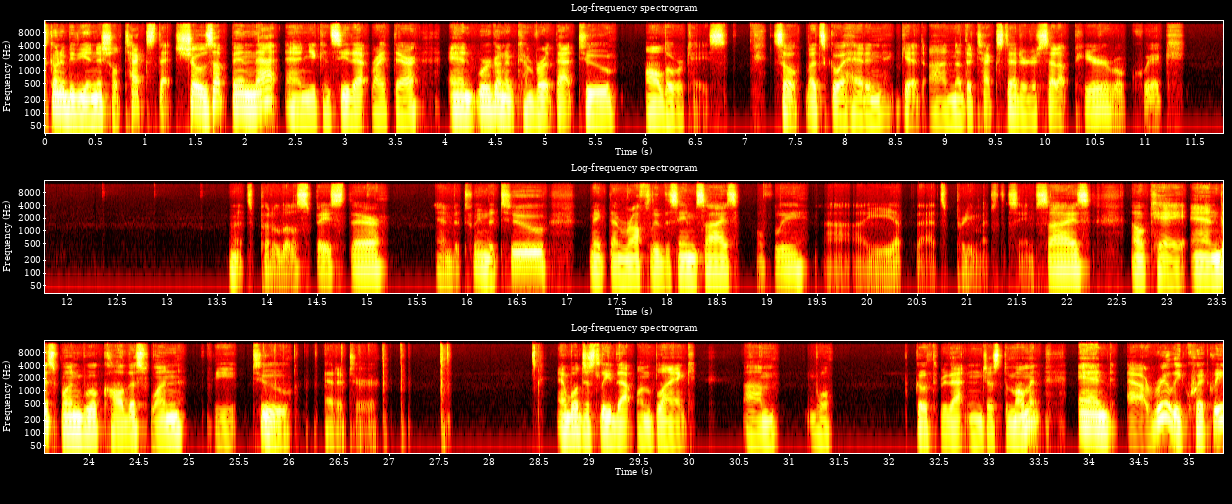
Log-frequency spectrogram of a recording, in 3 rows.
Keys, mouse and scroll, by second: 1.8 click, 2.3 click, 7.1 click, 7.6-9.8 right drag, 10.8-12.9 drag, 13.2 click, 15.3-18.3 drag, 19.3-23.1 drag, 24.5 click, 24.9 click, 25.8-27.9 typing, 30.9 click.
